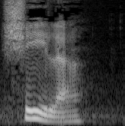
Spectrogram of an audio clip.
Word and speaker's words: Sheila: My first name's Sheila. S-H-E-I-L-A. And I spell my second name with a Y. That's W-Y-N-F-O-R-D.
